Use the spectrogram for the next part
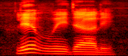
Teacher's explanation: را کو باریک کرنا ہے، را کے نیچے زیر ہے ، الف مدہ ہے، ایک الف کے برابر کھینچنا ہے، لِلرِّجَالِ،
